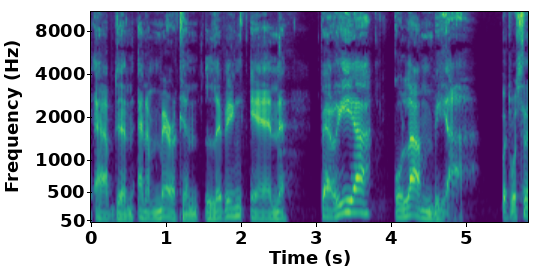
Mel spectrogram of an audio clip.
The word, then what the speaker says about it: Pereira: It's an E-I-R-A? That sounds Portuguese. E-I-R-A. Yeah. Pereira, Portuguese, Colombia. they put the E in front of the I. Yeah, okay.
